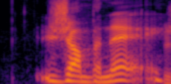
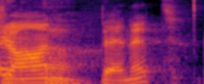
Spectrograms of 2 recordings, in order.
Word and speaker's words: JonBenet: And so therefore, I can only say it like JonBenet. – JonBenet. – Yeah. Oh, yeah. – So that's how she'll be referred to this whole podcast. – Is it actually, can we switch it? – No, it's one word. – And do John Bennett? – John Bennett. No, because that's the father.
